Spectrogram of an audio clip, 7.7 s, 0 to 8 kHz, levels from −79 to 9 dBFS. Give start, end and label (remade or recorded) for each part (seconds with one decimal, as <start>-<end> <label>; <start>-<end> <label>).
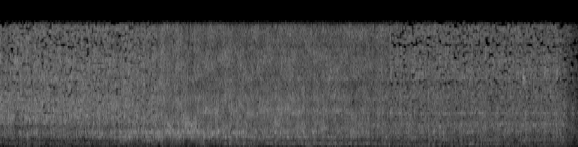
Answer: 0.0-2.1 recorded; 2.1-5.2 remade; 5.2-7.7 recorded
